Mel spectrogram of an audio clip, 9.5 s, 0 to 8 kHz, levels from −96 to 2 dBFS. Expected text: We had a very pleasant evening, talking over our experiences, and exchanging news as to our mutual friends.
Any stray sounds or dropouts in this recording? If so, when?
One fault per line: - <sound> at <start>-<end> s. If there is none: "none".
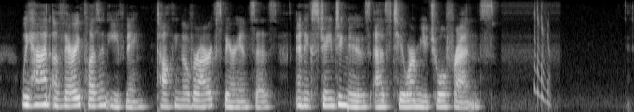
- chirp at 8.0-8.3 s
